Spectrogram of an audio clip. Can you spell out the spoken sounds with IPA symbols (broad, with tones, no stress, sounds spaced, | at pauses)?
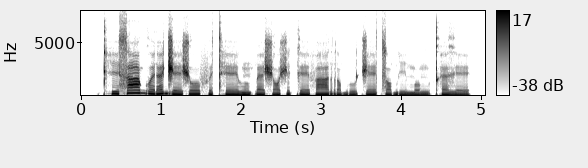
kʰ i˨ s aː˦ ɡʷ e˨ ɾ ɛ˦ d͡ʒ eː˨ ʃ oː˦ f ɪ˨ tʰ eː˨ β ũ˨ p ɛ˨ ʃ ɔ˨ ʃ i˦ k eː˨ f aː˦ r ɔ˨ b uː˨ t͡ʃ eː˦ t͡s ɔ˦ b iː˨ m o˨ ŋ ʊ˨ kʰ ɛ˦ ɣ eː˨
